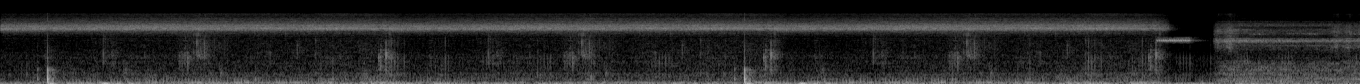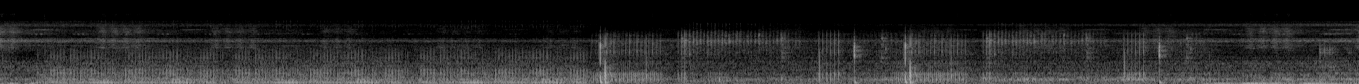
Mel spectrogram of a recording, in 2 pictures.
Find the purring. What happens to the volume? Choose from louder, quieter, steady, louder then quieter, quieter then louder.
quieter then louder.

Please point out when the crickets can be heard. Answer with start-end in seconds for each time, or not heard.
0.0-27.1.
